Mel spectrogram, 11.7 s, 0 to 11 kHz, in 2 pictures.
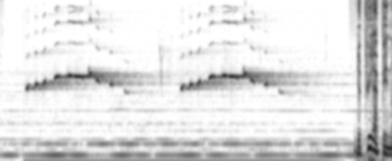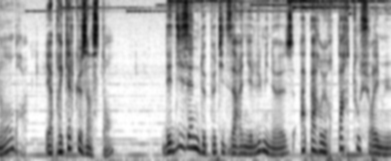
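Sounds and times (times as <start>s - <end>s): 
whistles to call baby spiders: 0.4s - 4.4s, 5.3s - 11.7s
steady low droning hum in a cave: 5.3s - 11.7s
speech: 5.4s - 7.7s, 8.3s - 11.7s.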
